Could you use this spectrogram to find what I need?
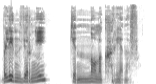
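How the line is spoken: Extremely hoarse voice. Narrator (Russian): чей-то донельзя хриплый голос произнес

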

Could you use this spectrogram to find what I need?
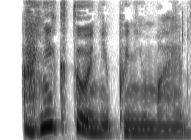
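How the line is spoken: Laughing. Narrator (Russian): засмеялась Настя

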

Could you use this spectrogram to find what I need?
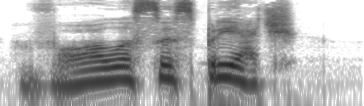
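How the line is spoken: Hiss. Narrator (Russian): прошипела

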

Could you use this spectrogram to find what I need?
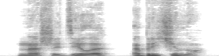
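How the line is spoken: Calm priestess. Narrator (Russian): спокойно заключила жрица

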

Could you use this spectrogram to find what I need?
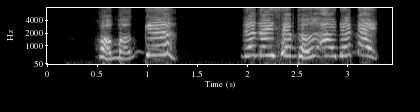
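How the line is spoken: Shouting. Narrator (Vietnamese): Tiêu Uyển Nhi la lên

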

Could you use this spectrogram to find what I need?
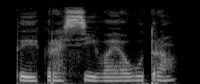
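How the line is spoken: Quiet voice. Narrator (Russian): сказал тихо

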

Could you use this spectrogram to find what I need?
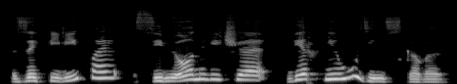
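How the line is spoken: Triumphant proclamation. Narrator (Russian): тем же торжествующим тоном провозгласила Марья Осиповна

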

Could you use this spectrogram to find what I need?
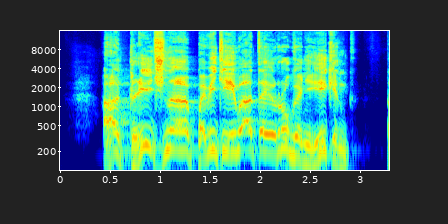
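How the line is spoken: Loud roar from doorway. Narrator (Russian): проревел с порога брехун крикливый

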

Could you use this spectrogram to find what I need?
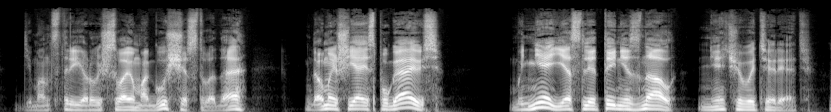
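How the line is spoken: Growled. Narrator (Russian): прорычал

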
